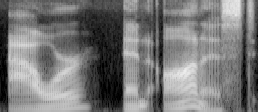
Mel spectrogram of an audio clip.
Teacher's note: the H in hour and honest is completely silent, leaving us with a vowel sound which demands an.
